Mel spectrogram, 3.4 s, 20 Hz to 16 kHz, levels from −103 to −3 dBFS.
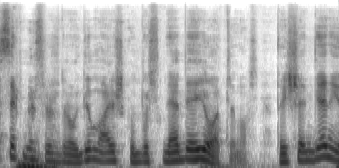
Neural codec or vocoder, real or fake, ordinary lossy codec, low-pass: codec, 44.1 kHz, 3.4 kbps, Pupu-Codec; fake; AAC, 96 kbps; 14.4 kHz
